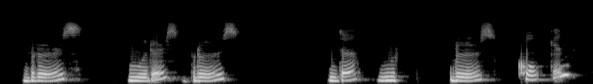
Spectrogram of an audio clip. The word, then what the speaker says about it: koken: Like I said, broers, moeders, broers, de broers koken. This is actually pronounced like a long O. Now, there's a bit of a complicated rule between so koken means to cook in Dutch, right?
